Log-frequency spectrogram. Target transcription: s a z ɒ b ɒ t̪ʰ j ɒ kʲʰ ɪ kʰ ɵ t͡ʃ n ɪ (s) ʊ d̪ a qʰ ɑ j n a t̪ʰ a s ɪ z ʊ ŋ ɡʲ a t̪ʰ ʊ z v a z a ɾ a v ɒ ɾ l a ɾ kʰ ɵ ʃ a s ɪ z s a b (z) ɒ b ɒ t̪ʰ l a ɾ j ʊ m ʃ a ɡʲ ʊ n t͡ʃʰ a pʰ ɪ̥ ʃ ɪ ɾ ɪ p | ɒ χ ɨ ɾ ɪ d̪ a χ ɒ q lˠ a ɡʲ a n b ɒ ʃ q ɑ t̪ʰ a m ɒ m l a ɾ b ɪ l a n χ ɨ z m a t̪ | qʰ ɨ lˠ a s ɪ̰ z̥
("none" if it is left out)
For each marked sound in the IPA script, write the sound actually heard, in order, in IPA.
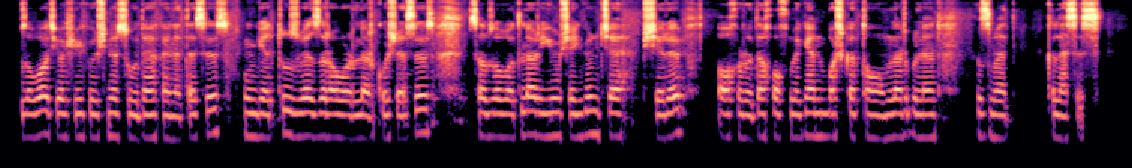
s, z

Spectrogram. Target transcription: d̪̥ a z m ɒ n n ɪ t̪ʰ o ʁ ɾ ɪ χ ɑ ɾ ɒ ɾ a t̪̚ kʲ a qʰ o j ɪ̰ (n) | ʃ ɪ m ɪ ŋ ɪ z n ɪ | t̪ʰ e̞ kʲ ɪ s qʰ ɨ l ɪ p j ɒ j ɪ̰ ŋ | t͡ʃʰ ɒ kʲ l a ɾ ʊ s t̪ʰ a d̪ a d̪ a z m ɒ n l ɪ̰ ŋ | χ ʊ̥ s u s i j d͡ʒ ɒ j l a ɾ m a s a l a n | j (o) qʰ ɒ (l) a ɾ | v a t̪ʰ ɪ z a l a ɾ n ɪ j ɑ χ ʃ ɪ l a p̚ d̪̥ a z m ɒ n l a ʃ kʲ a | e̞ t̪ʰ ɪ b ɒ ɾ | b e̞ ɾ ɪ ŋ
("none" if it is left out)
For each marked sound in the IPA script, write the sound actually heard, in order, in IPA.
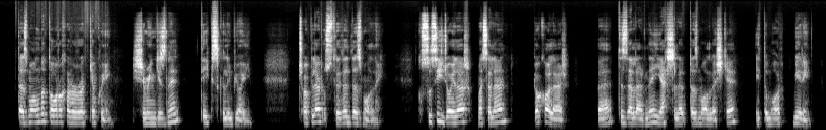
ŋ, ɒ, l

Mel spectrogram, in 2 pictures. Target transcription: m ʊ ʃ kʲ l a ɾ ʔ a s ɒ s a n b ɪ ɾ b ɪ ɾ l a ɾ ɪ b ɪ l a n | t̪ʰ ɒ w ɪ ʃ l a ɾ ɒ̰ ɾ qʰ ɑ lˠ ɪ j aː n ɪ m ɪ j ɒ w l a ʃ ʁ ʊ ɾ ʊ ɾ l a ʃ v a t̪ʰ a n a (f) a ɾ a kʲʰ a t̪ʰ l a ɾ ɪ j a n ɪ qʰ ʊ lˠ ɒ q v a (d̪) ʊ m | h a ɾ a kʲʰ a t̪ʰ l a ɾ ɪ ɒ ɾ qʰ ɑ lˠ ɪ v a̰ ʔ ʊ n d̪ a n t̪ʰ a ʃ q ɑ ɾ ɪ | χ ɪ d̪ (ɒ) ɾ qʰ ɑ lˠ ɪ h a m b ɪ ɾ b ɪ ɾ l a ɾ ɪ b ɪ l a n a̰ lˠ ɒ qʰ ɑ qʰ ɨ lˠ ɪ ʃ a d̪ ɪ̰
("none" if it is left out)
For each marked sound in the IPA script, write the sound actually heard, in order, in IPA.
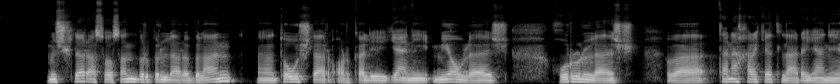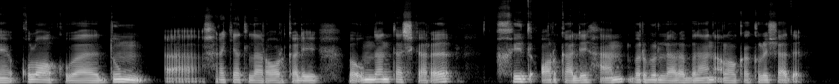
h, d̪, ɒ

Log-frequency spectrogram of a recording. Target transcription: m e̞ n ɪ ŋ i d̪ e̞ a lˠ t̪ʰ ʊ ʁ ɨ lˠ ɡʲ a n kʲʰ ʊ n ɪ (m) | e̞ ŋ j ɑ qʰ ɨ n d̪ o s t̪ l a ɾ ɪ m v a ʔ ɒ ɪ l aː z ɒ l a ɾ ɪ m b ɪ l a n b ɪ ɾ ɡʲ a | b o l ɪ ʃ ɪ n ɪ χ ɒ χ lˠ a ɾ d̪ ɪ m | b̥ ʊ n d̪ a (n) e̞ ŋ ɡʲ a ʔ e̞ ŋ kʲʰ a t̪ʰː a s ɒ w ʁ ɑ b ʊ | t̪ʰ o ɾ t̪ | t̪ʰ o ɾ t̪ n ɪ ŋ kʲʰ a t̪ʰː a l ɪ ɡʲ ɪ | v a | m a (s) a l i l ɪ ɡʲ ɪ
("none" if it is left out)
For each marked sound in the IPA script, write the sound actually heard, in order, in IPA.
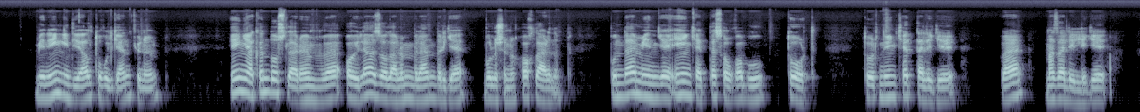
m, m, z

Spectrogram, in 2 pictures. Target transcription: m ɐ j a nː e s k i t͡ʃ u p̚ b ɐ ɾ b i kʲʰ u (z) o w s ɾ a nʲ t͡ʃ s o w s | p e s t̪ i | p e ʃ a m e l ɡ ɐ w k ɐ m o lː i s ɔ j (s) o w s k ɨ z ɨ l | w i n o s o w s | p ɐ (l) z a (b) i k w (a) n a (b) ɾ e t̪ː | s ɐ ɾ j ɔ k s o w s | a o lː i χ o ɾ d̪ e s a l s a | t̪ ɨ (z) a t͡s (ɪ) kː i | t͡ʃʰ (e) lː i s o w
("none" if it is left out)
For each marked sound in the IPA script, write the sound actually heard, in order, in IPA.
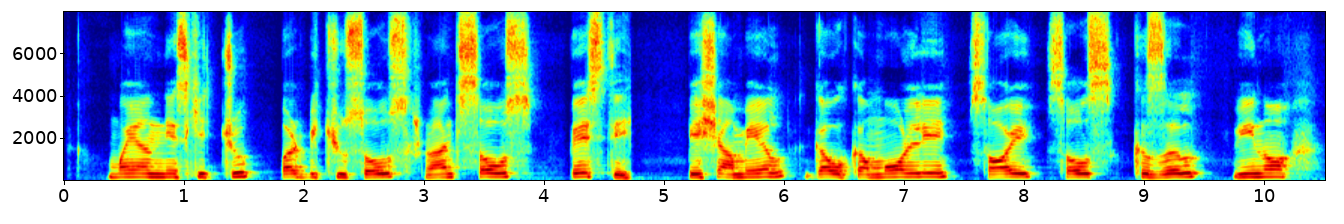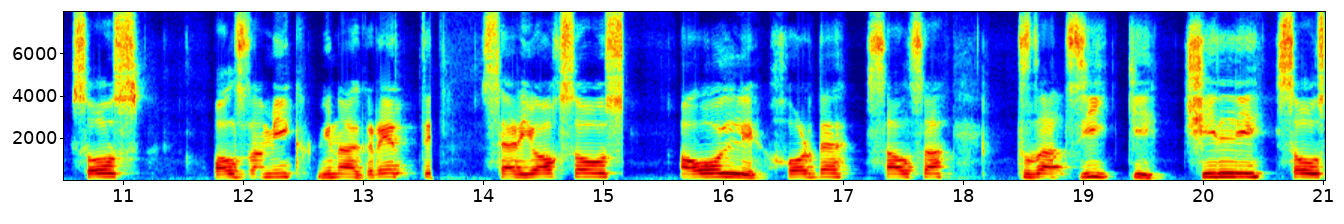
s, s, l, m, i, ɡ, z, i, i

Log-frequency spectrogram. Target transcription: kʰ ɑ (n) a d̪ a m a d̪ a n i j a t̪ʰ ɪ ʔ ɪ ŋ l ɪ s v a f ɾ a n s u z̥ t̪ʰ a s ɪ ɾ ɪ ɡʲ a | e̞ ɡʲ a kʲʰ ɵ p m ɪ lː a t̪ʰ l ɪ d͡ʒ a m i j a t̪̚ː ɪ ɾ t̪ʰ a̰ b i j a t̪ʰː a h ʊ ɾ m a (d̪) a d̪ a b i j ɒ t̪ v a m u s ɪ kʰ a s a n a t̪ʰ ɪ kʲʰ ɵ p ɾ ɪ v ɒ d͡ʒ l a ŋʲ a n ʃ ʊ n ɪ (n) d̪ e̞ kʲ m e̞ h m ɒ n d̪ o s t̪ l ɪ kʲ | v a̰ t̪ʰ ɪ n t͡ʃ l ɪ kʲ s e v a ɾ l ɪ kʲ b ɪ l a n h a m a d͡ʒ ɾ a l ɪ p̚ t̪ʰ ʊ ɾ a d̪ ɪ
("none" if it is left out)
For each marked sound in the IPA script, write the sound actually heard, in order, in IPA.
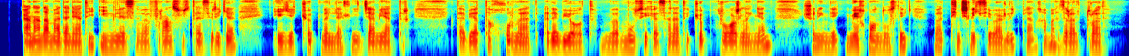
n, t̪, ŋ

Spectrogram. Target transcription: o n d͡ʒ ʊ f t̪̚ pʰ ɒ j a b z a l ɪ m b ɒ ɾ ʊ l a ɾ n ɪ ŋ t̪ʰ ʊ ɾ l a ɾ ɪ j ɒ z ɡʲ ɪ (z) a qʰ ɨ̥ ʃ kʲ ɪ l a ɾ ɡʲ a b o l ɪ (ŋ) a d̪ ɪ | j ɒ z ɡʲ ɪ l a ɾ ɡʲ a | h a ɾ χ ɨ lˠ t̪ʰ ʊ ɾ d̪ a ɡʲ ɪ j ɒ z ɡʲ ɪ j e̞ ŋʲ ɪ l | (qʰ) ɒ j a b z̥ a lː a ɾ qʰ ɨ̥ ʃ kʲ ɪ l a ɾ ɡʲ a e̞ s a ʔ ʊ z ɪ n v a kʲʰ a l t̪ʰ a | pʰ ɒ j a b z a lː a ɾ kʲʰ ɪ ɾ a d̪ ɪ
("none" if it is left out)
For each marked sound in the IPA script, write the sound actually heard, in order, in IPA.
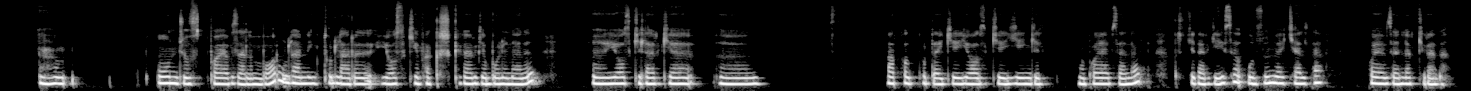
v, n, pʰ

